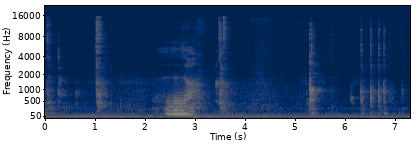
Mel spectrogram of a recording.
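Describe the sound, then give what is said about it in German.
Plates clatter and clink as they are set down and stacked, a few sharp knocks spread out with a scraping shuffle in between, moderately loud, with no one talking. “Jetzt machen wir die Teller noch da rein.”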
